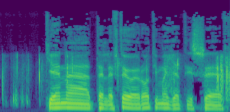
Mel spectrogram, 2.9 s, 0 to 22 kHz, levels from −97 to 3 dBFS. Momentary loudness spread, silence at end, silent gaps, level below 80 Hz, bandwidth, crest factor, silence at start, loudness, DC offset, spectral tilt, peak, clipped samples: 11 LU; 0 s; none; -44 dBFS; 15.5 kHz; 16 dB; 0 s; -17 LUFS; under 0.1%; -5.5 dB/octave; -2 dBFS; under 0.1%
